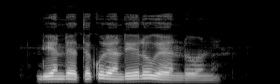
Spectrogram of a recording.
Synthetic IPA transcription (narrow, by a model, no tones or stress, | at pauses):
ndiɛndɛt̪ɛkoɾeandeɾoɣɛːndɔni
